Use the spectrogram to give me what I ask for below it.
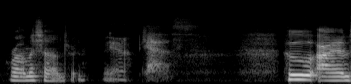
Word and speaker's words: Ramachandran: Ramachandran. Oh, did I say it right? Ramachandran. Ramachandran.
